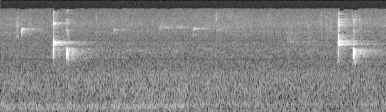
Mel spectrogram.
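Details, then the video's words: Alabama summer tanager giving two brief clusters of sharp, clicking high notes about three seconds apart, separated by quiet hissy background. "Beautiful Summer Tanager Songs"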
